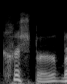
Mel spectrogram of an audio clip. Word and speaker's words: CRISPR: The technique used to edit the genetic material is known as, I've been calling it CRISPR, but here's how it's spelled, C-R-I-S-P-R. C-R-I-S-P-R is potentially capable of not only removing disease from the human genome, but also enhancing traits such as intelligence and beauty.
